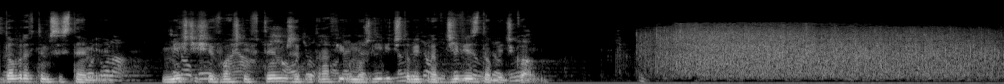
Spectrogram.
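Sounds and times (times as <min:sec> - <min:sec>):
speech: 0:00.0 - 0:05.6, 0:06.4 - 0:06.6
audience applause: 0:06.4 - 0:10.0.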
